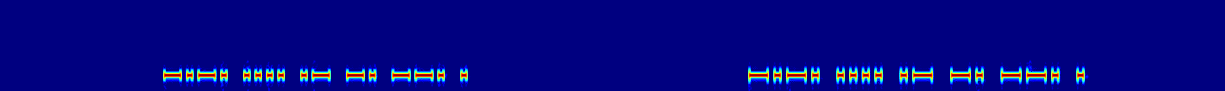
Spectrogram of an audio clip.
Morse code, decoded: CHANGE CHANGE

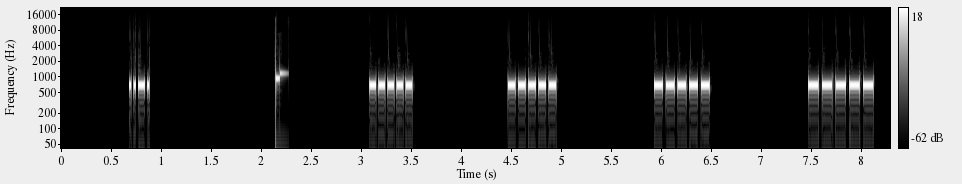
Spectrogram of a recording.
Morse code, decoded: F 0 0 0 0

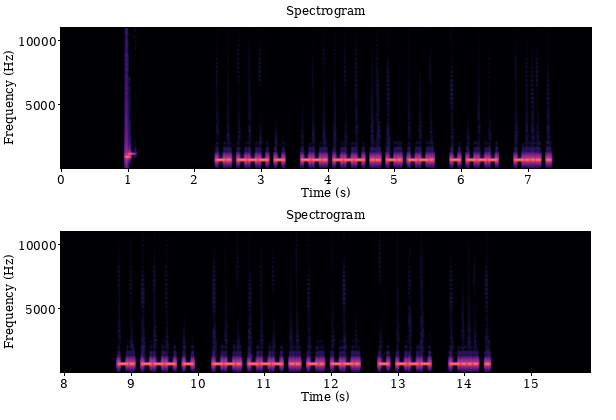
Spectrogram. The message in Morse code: NOT GOING TO BE NOT GOING TO BE

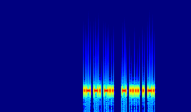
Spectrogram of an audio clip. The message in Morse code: AND THEN

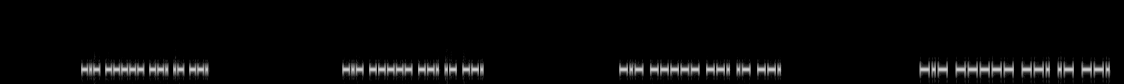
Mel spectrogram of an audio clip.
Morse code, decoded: K0GAG K0GAG K0GAG K0GAG

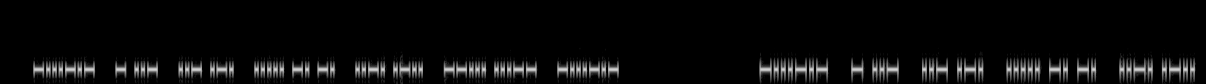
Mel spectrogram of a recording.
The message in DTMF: none

